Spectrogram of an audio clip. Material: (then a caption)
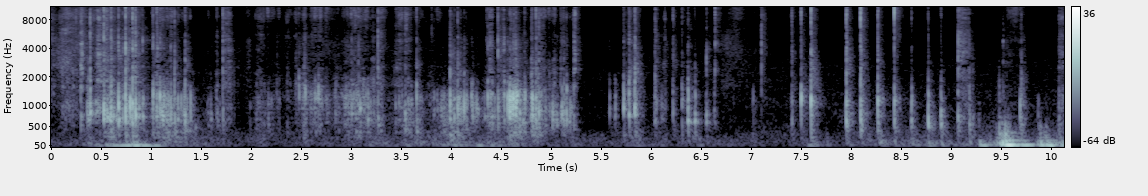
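Plastic. A black plastic TV remote control with rubber buttons is handled by its back, giving soft scratching and rustling. Its buttons are then pressed repeatedly with the fingertips, producing a run of quick, dry, sharp clicks with a low thump near the end.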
